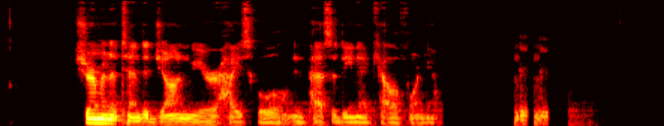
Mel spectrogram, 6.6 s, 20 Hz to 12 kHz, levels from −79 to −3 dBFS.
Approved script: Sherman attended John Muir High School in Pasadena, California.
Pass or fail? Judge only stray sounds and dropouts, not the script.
fail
